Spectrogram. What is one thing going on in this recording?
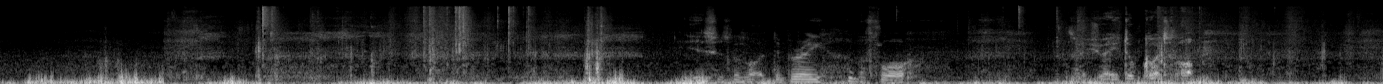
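Footsteps crunch and scrape over loose stones.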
